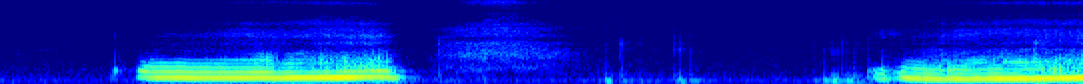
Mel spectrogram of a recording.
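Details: Snoring French Bulldog, asleep: a long, steady, low tonal snore, then a soft breathy exhale, then another rising snore begins at the end.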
